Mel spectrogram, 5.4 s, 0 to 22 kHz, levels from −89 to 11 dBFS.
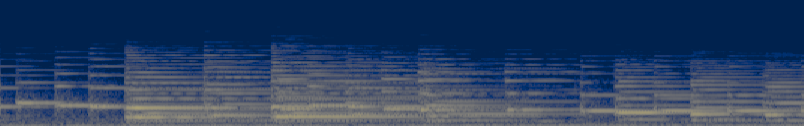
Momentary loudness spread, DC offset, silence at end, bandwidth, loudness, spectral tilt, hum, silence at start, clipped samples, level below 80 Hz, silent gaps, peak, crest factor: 10 LU; under 0.1%; 0 s; 5.6 kHz; -31 LUFS; -8.5 dB/octave; none; 0 s; under 0.1%; -48 dBFS; none; -14 dBFS; 16 dB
